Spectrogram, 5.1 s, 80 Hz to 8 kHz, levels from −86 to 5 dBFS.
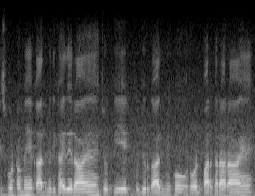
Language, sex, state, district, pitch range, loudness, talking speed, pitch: Hindi, male, Uttar Pradesh, Shamli, 125-135 Hz, -17 LUFS, 220 wpm, 130 Hz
